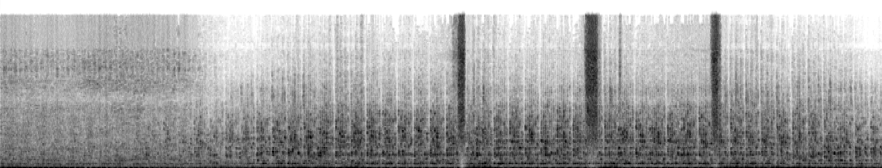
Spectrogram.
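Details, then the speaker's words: ZIL crane truck idling; nearly silent with the hood closed, but the mufflers have holes in them: even, low idle rumble with a raspy, loud exhaust edge while the engine itself runs smoothly. "Но еще глушители дырявые. Если бы глушители были в огне, то вообще было бы супер."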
